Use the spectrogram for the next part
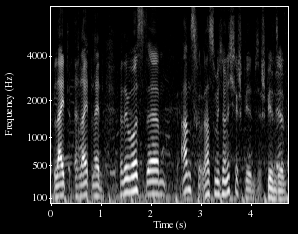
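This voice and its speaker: A man in casual street chat with cheeky answers and sudden loud shouts. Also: mid-range voice, very animated, moderate pace. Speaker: festival-goer doing poi spinning. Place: outdoors at a festival.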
